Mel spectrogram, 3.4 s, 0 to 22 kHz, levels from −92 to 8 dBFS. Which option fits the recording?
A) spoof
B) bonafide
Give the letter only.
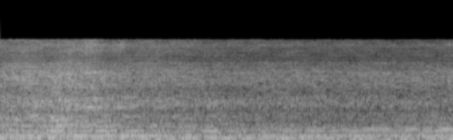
A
